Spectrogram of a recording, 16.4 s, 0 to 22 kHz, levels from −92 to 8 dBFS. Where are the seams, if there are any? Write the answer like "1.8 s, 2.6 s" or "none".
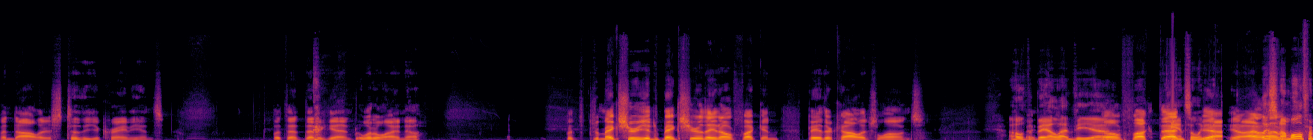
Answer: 4.4 s, 15.3 s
